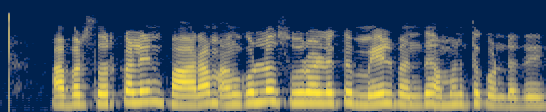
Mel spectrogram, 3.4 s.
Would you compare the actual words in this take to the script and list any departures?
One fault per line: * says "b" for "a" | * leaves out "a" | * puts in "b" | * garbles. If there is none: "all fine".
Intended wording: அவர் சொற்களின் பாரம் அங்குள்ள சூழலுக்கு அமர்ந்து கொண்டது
* puts in "மேல் வந்து"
